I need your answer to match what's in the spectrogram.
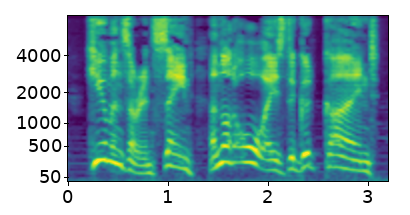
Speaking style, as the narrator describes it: grumbled the Rohan

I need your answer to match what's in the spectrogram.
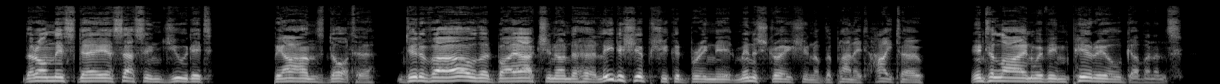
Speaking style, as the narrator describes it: he intoned

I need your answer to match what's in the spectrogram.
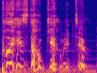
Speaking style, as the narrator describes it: he sobbed

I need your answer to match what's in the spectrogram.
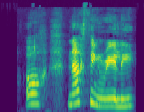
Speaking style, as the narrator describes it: said Gemma, trying to make her giggle sound natural

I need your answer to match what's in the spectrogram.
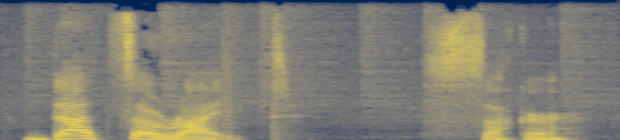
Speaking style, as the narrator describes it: Gotti chuckled

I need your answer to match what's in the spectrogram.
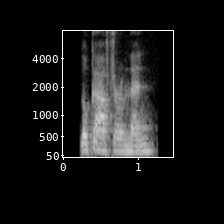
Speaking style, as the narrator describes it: said Aberforth gruffly

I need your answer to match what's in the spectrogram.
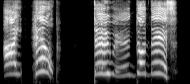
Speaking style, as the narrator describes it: shouted with confidence, his face half-turned

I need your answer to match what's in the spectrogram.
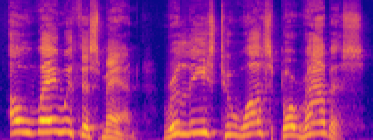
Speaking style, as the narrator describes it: they all cried out together, saying

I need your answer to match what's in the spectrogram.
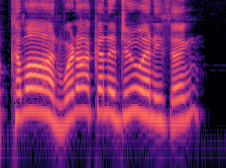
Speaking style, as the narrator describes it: Shake yells to Carl

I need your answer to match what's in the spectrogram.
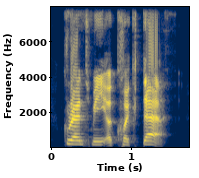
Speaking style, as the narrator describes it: Song Jiang surrendered, shouting

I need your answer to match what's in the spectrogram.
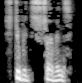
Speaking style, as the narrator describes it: muttered

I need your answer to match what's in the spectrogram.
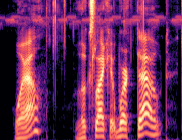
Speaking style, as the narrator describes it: Jacob said

